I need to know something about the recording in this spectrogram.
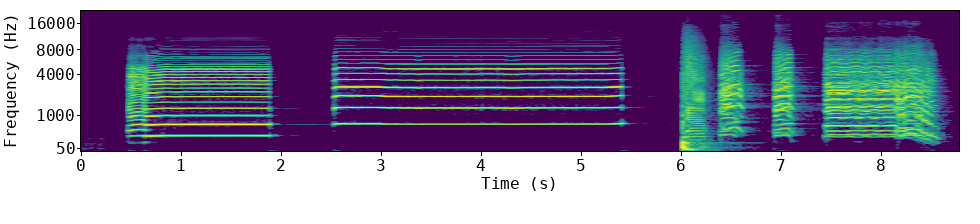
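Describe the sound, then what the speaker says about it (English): Bright, reedy tenor saxophone tones approximating a high F sharp with octave key and B flat fingering, held high and steady, two long notes followed by a few short clipped ones and a final wavering held note. "you can kind of approximate a high F sharp just using your octave bass key B flat fingering"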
